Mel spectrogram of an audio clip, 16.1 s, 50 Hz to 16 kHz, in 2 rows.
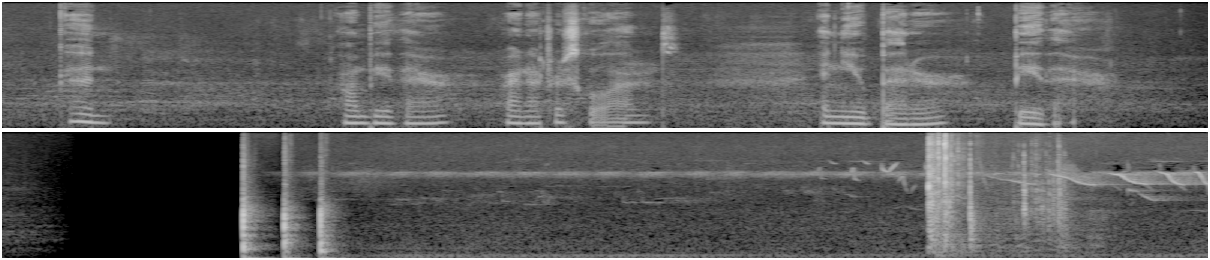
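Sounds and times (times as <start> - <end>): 
speech: 0.4 - 0.8, 2.3 - 4.6, 5.4 - 7.3
firm knocks on a door: 9.6 - 10.4
short clattering burst of a door being handled: 14.2 - 15.4.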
